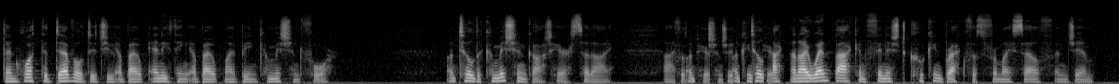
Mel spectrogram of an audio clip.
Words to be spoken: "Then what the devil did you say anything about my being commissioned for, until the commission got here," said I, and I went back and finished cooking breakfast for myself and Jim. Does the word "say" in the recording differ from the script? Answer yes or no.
yes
